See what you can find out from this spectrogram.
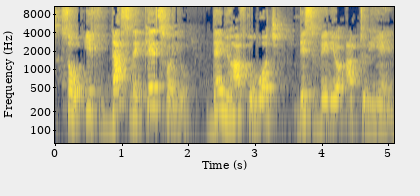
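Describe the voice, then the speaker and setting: A man is speaking with music in the background. Room echo can be heard. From Republic of the Congo. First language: French. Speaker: English learning vlogger. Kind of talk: motivational tutorial.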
